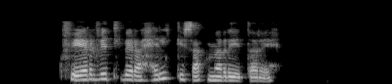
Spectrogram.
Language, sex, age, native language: Icelandic, female, 30-39, Icelandic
